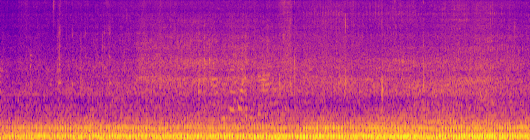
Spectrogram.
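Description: Busy street-market ambience: people talking among the food stalls over a steady low rumble, with motor scooters riding slowly through the crowd.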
